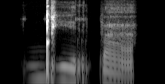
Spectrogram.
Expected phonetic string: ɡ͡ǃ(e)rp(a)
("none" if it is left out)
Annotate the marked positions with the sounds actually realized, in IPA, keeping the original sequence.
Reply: i, a

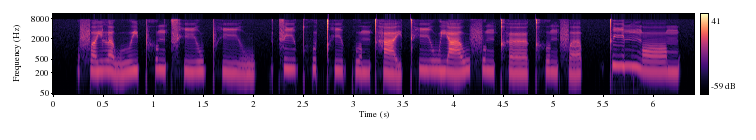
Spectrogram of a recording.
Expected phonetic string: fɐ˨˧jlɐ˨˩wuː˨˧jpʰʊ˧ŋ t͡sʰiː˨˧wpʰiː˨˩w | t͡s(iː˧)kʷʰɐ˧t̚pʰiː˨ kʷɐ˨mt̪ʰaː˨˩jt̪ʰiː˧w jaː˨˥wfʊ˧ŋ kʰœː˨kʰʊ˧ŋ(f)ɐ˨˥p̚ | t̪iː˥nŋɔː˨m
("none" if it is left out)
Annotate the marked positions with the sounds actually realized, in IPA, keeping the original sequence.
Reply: iː˧, f

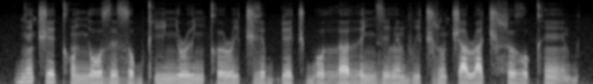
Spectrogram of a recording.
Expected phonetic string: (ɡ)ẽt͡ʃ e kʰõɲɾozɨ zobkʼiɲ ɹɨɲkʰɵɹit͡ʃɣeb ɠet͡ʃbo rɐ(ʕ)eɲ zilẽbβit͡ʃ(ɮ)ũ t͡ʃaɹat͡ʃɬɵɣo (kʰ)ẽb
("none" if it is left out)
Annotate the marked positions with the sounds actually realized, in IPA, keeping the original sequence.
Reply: ɡ, r, ɮ, kʰ

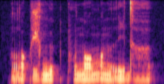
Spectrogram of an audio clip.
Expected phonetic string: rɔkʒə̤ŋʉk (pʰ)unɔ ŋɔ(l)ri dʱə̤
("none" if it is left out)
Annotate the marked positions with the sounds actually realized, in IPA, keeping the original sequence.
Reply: pʰ, n

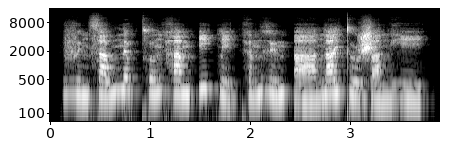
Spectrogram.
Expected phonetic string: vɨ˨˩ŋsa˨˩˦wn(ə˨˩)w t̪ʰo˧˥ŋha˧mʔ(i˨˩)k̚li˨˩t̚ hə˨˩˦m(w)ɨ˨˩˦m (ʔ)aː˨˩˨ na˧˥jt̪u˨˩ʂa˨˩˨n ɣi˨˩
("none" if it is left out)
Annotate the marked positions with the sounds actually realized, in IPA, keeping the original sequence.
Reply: ə˧, i˦˥, ɣ, ʔ

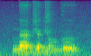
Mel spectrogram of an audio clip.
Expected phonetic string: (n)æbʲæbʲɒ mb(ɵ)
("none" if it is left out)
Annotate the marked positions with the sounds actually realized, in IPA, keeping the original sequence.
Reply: n, ɵ

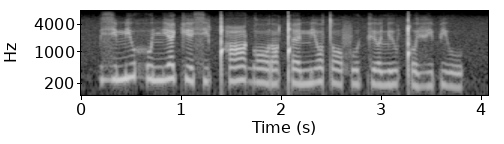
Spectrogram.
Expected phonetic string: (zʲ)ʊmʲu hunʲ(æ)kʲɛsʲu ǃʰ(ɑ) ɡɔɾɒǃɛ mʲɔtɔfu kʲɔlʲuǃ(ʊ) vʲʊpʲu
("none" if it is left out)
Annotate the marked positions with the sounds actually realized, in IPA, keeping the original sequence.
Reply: zʲ, æ, ɑ, ʊ

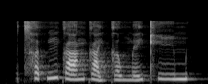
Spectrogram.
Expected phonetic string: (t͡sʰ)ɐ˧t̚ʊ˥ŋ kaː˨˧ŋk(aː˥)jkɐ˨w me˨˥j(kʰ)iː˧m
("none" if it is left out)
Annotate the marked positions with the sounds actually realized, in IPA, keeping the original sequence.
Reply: t͡sʰ, aː˨˩, kʰ

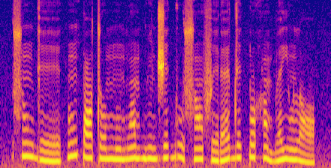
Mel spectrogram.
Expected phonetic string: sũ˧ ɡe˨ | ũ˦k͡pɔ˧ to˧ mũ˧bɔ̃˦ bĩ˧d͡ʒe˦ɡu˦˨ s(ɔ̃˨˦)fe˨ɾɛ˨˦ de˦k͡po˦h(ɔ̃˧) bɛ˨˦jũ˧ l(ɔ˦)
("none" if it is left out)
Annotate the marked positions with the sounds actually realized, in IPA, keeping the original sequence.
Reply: ɔ̃˧, ɔ̃˦˨, ɔ˨

